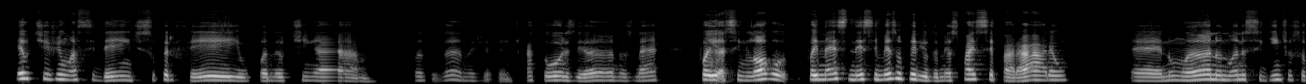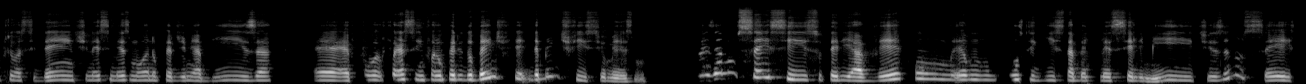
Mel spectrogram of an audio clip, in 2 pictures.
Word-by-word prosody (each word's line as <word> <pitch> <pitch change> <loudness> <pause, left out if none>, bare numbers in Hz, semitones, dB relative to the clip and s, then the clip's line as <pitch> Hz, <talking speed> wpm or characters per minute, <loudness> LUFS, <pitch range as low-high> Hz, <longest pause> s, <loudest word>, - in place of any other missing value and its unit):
eu 265 +1 +6
tive 250 -3 -4
um 225 - -1
acidente 200 -2 -5
super 220 -2 -5
feio, 180 -2 +2
quando 170 0 -5
eu 170 - -5
tinha 170 -3 -6 0.5
quantos 185 0 -19
anos 195 -5 -13
gente? 75 - -23
14 185 -3 -3
anos, 175 0 -4
né. 185 +3 -7 0.4
Foi 215 -2 +9
assim 200 -3 -2
logo 225 +3 +5 0.2
foi 220 -1 +6
nesse 235 +2 +1
nesse 230 +2 +1
mesmo 250 +4 +4
período, 195 -9 +1
meus 175 0 -6
pais 235 +2 +2
se 235 - -4
separaram, 205 +2 +1 0.6
eh, 175 -2 -3
num 195 +1 -6
ano 215 +3 +4
no 205 - -3
ano 215 +1 0
seguinte 220 0 -7
eu 210 - -12
sofri 205 0 -10
acidente 190 +3 -5
nesse 200 +1 -7
mesmo 200 -1 -4
ano 195 0 -3
eu - - -7
perdi 175 -1 -6
minha 175 -2 -3
bisa. 190 +3 -5 0.4
Eh, 190 -2 +3
foi 210 -2 -2
foi 220 - +1
assim, 225 -2 -1
foi 210 -1 -1
um 205 - +3
período 220 0 +4
bem 245 +9 +9
dif 335 -2 -9 0.3
bem 365 +6 -7
difícil 175 - -7
mesmo. 140 -3 -3 0.5
Mas 430 +3 -4
eu - - +4
não - - -8
sei 335 -5 +1
se 330 -4 -2
isso 215 -1 -1
teria 190 -3 +4
a - - +11
ver 200 +10 +4
com 245 -4 -2
eu 215 - +4
não 210 -2 -6
consegui 200 -3 -5
estabelecer 175 -2 -3
limites, 185 +4 -4
eu 270 - -4
não 405 -7 -11
sei. 190 - -1
195 Hz, 170 wpm, -25 LUFS, 180-220 Hz, 0.6 s, a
